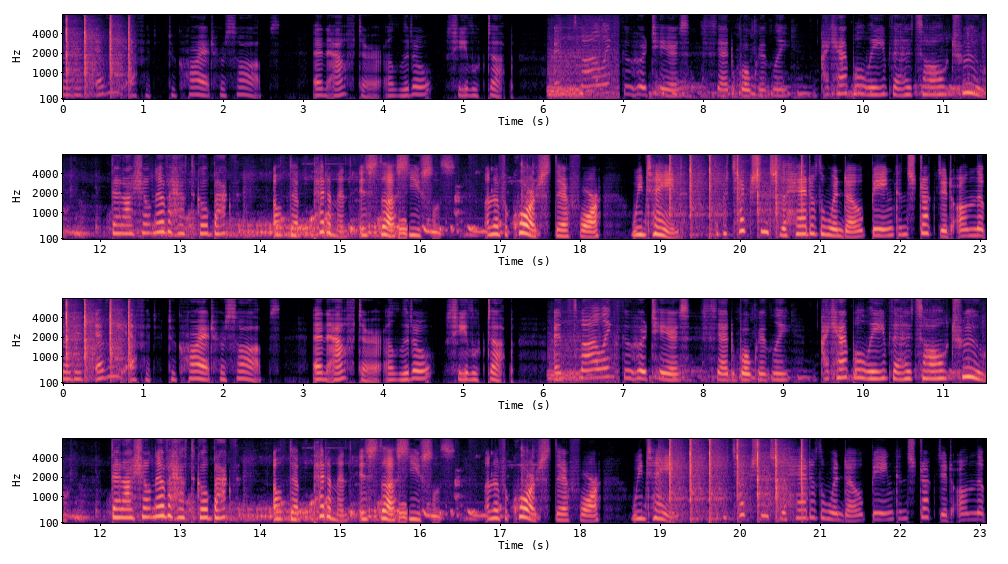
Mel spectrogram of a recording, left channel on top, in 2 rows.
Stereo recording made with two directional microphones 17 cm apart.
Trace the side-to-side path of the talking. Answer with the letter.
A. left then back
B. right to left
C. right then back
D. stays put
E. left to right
B.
